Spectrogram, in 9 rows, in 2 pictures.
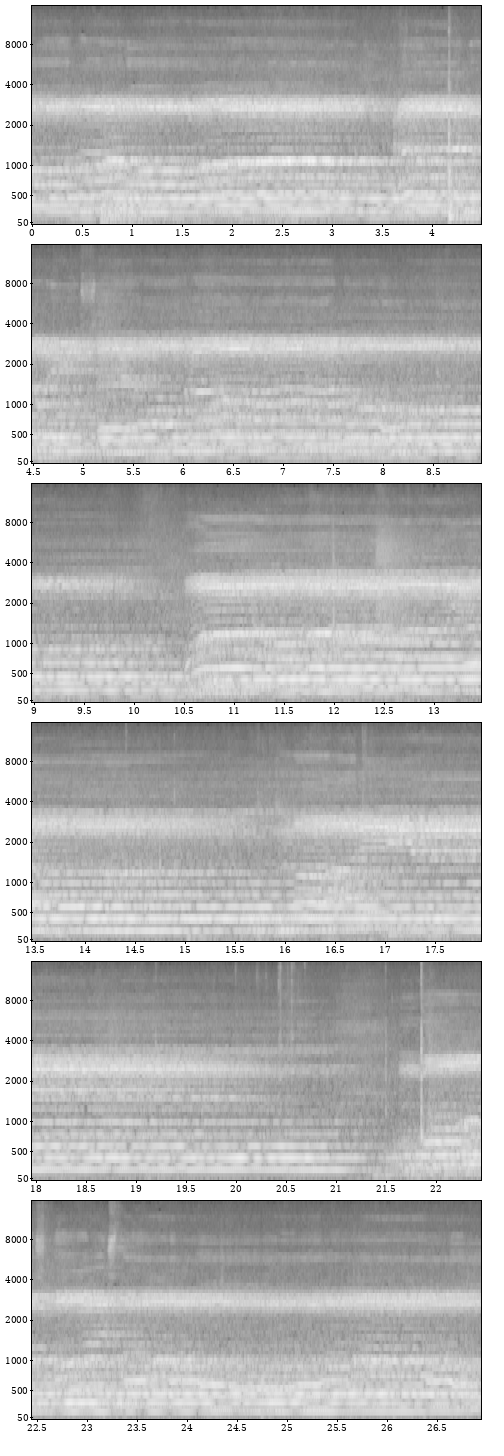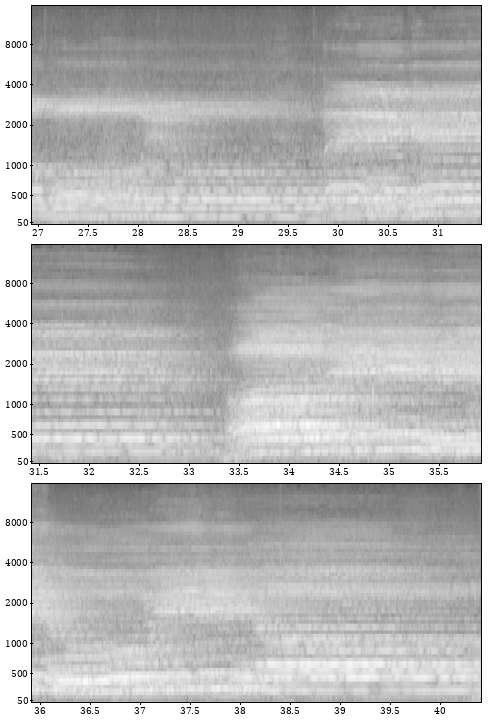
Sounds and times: Music: 0:00.0 - 0:40.4.

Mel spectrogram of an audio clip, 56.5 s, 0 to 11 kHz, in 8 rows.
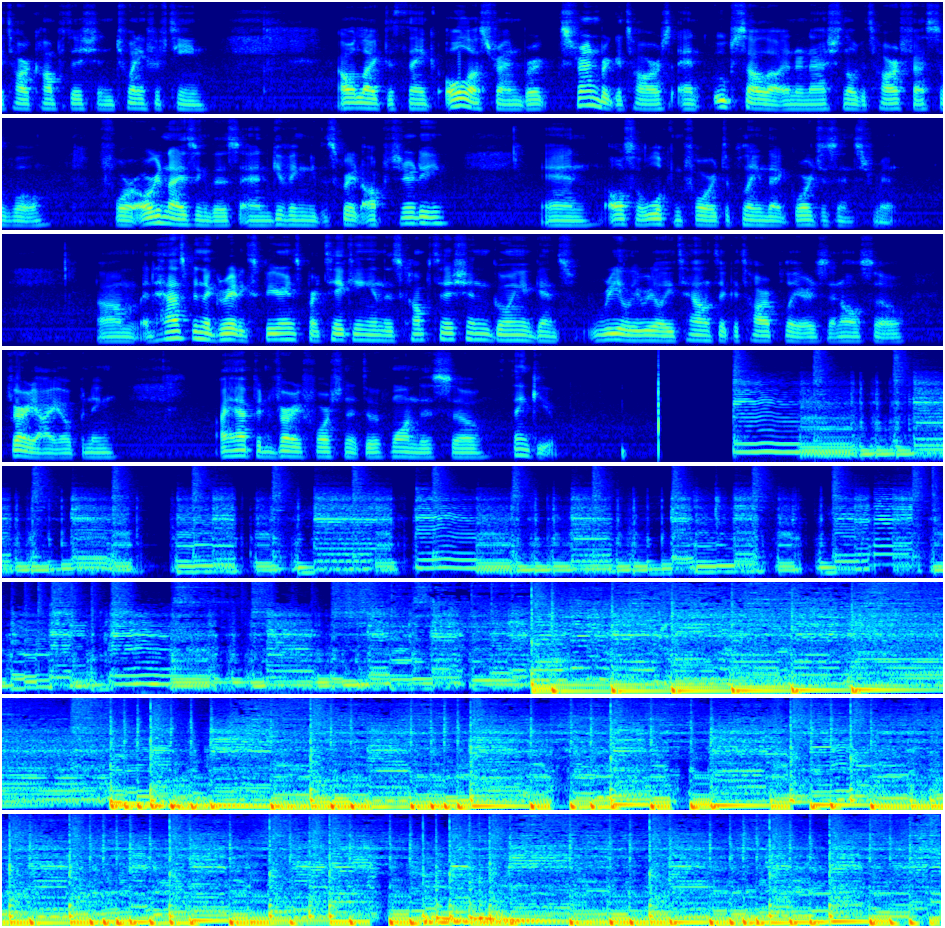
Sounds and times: Guitar: 0:26.7 - 0:56.4.

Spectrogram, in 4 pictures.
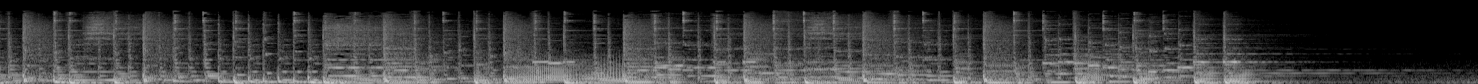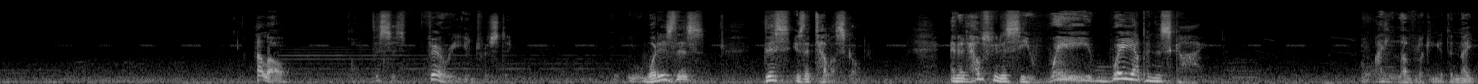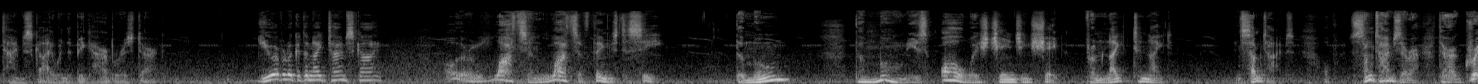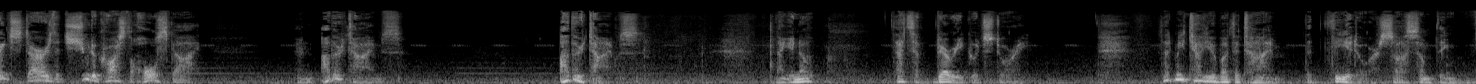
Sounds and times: Music: 0:00.0 - 0:15.1.

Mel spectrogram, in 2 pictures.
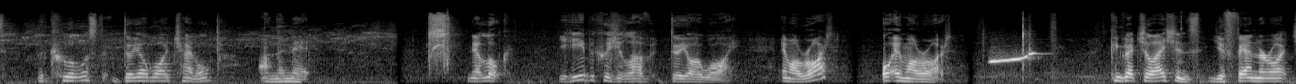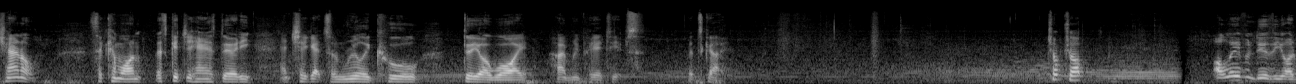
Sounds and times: Speech: 0:00.0 - 0:03.1, 0:04.7 - 0:09.6, 0:11.1 - 0:20.3, 0:23.4 - 0:23.8, 0:25.1 - 0:25.9
Outside, rural or natural: 0:00.0 - 0:25.9.

